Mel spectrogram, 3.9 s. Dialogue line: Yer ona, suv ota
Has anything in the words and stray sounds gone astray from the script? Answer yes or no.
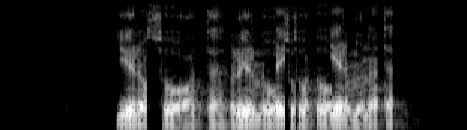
yes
